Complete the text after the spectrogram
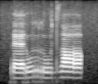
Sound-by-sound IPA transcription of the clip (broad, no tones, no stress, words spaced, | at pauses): ɾɛɾu rudðɑ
